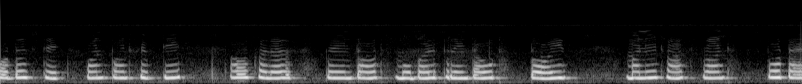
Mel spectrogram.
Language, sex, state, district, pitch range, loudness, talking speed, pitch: Hindi, female, Punjab, Pathankot, 290-310 Hz, -14 LUFS, 110 wpm, 300 Hz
